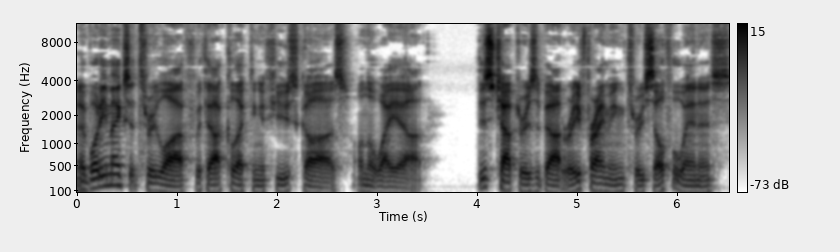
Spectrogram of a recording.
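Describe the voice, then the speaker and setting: On a very clean recording with a silent background, a man with an Australian accent talks at a very fast pace. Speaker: podcast host, book summarizer. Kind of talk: book summary narration.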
